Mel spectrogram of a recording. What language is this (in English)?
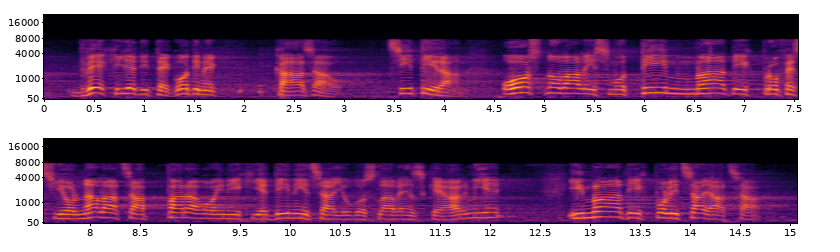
Serbian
